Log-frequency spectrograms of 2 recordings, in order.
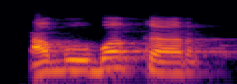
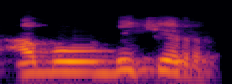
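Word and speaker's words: Abu Bakr: Nah, Abu Bakar itu sebenarnya bacanya Abu Bikir. Abu Bikir.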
